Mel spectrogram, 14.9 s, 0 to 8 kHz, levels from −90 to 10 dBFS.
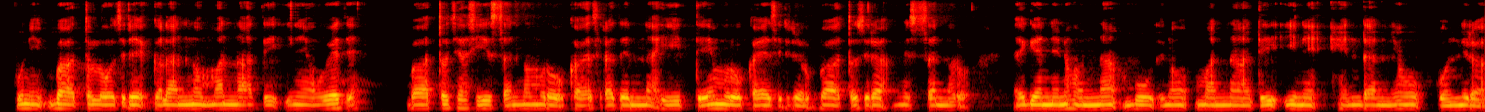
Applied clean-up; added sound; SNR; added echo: neural mask model DeepFilterNet 3.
